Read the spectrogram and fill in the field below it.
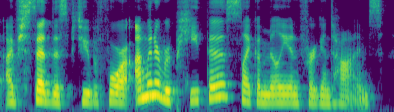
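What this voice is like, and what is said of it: Brooklyn accent. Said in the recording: “I hear my Brooklyn accent coming out.”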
